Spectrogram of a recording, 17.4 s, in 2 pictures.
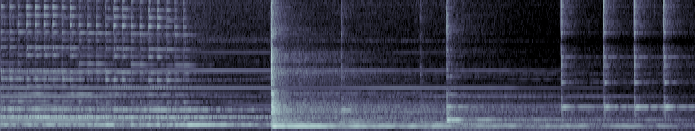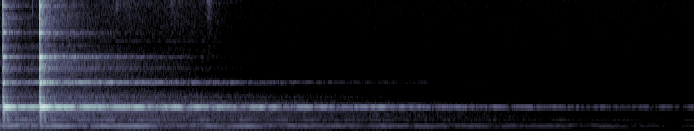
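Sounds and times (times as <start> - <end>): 
guzheng playing: 0.0 - 11.2.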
